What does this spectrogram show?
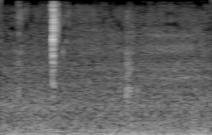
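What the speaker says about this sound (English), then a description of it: "why is there traffic?" Steady road traffic, a continuous low rumble of passing cars heard from nearby, with a brief higher hiss or squeal partway through.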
